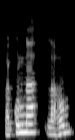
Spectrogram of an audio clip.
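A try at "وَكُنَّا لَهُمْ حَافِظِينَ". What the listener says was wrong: हाँ जी, कुन्ना को लंबा करें ना, वकुन्ना लहुम हाफिजीन। नहीं नहीं, वो कुन्ना का पहले भी आपको बताया था ना,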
